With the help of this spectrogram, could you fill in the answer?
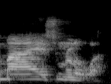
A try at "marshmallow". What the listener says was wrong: You give me a lot of A's. Can you take back a few A's?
